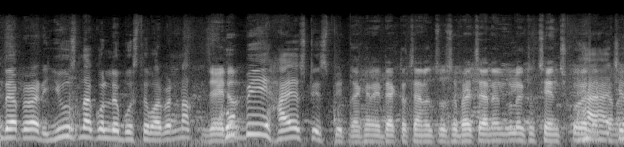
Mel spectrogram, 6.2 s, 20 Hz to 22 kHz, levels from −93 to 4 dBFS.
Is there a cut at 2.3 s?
no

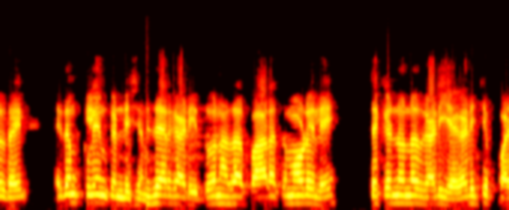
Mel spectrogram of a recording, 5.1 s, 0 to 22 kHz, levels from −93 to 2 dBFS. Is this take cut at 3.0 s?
no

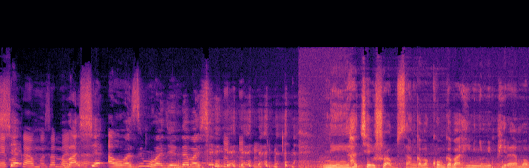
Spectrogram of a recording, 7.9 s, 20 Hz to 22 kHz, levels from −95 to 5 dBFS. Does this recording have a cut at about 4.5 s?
yes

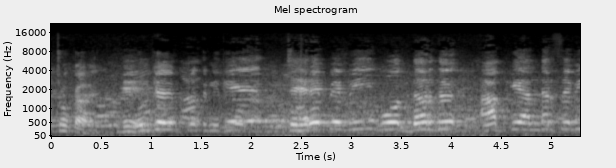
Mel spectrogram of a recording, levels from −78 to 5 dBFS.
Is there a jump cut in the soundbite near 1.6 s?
yes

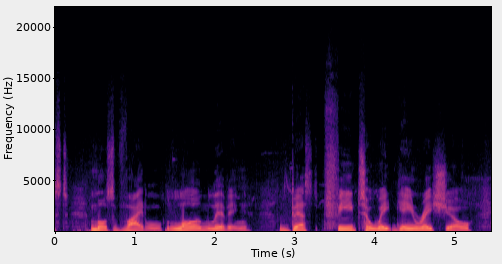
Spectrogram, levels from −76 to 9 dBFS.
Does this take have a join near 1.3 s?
yes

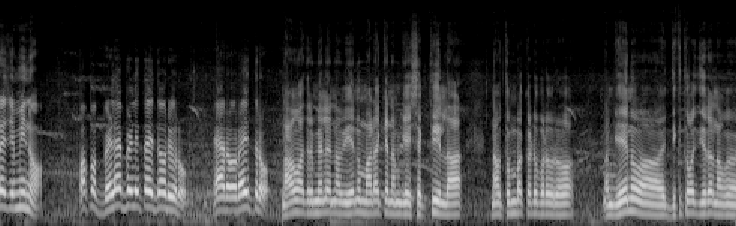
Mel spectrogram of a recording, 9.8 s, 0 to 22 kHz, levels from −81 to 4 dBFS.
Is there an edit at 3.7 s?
yes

